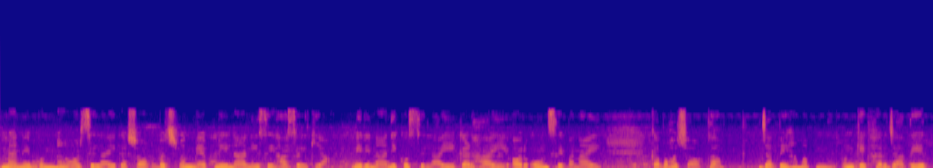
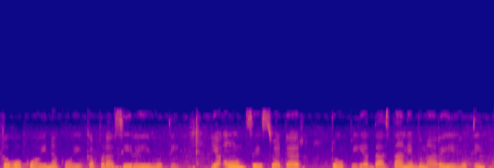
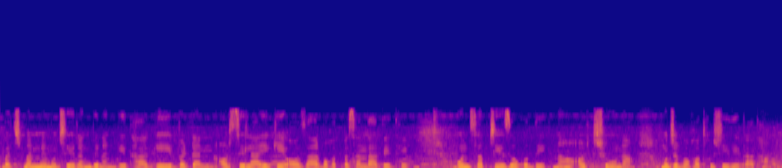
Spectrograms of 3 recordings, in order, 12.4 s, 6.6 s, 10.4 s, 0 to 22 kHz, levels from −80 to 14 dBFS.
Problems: constant background noise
